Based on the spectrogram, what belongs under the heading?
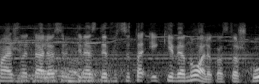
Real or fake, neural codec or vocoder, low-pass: real; none; 7.2 kHz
